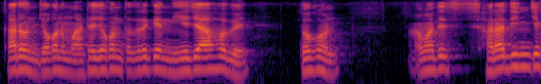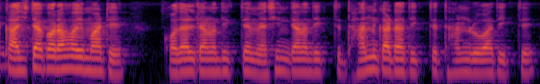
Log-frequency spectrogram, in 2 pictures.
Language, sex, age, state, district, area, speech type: Bengali, male, 18-30, West Bengal, Nadia, rural, spontaneous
